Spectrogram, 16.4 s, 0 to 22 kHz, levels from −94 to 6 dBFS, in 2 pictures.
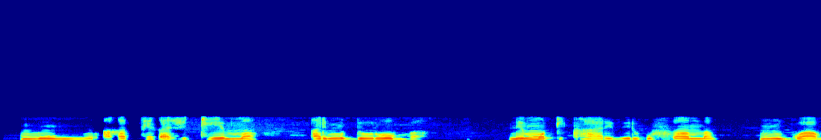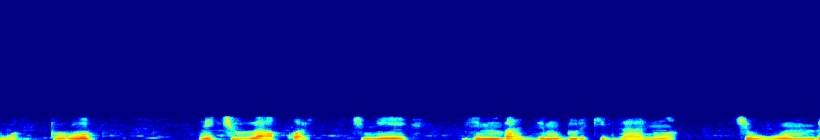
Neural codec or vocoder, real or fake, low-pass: none; real; 3.6 kHz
